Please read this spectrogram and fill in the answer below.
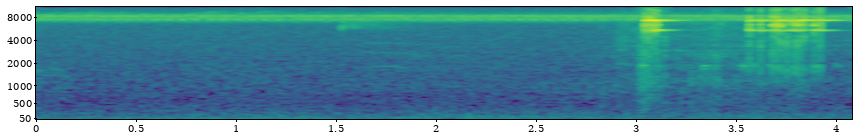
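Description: Spinning reel worked just after a cast: about three seconds in, a sharp metallic click with a brief ringing, followed near the end by a short cluster of small metallic clicks as the reel is engaged and begins to turn.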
